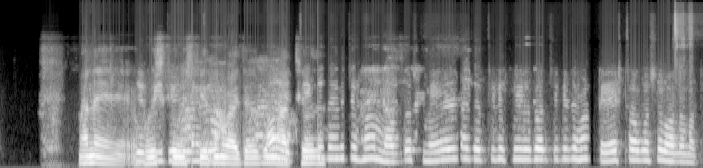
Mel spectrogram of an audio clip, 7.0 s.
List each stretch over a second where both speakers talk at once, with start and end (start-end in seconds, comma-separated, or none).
1.4-3.1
